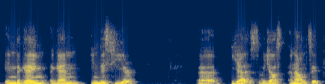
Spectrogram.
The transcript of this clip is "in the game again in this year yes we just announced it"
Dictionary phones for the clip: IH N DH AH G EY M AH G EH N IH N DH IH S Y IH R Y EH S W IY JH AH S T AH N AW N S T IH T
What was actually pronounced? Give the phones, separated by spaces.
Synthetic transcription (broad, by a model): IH N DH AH G EY M AH G EH N IH N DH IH S Y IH R Y EH S W IY JH AH S T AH N AW N S IH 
